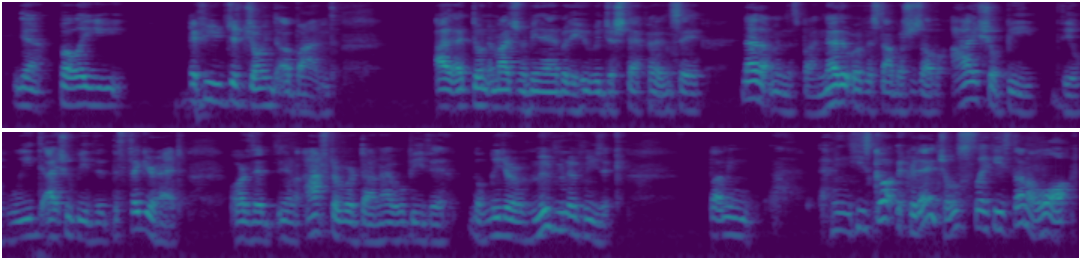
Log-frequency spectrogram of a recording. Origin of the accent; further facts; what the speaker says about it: United Kingdom; we're British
